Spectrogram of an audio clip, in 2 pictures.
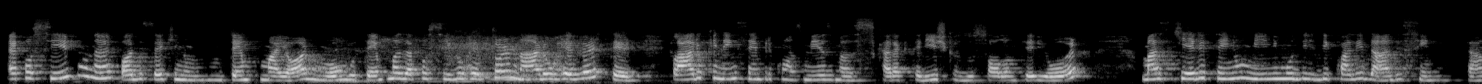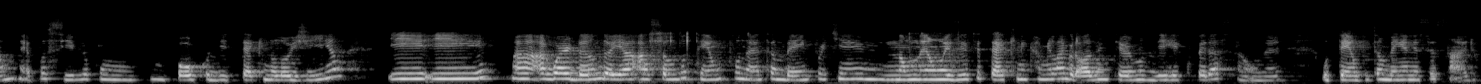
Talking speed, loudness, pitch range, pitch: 150 wpm, -20 LUFS, 205-255 Hz, 230 Hz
